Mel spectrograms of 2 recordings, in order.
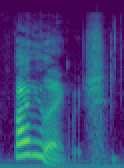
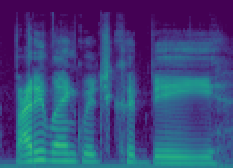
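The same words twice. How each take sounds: First: Body language burst out high and loud as a new heading; emphatic topic heading. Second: Said in the usual way. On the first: Real, not acted. Lecturer to students, introducing the new topic: loud, high emphatic announcement.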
